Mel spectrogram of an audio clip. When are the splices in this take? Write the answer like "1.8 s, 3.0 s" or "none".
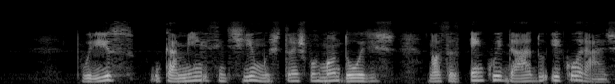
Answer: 1.4 s, 2.0 s, 3.4 s, 4.6 s

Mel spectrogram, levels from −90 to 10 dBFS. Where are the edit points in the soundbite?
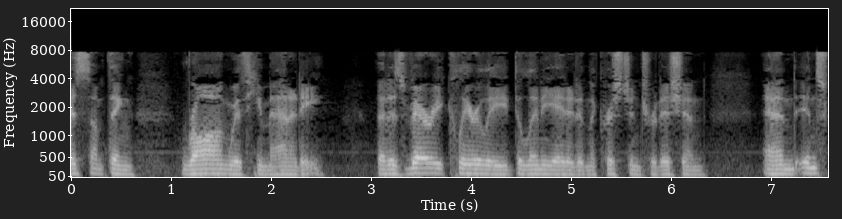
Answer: none

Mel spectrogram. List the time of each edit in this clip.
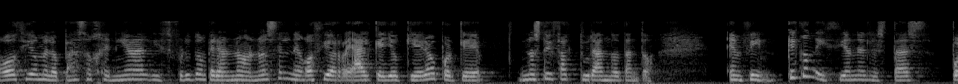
2.0 s, 7.8 s

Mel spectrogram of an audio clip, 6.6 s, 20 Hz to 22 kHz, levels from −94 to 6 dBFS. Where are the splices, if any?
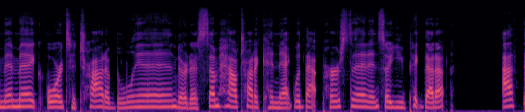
none

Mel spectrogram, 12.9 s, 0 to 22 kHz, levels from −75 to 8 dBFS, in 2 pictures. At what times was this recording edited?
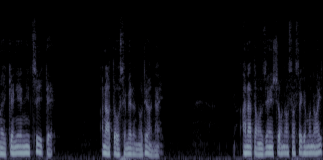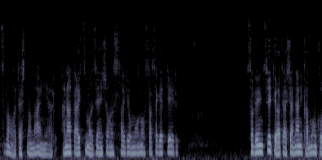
none

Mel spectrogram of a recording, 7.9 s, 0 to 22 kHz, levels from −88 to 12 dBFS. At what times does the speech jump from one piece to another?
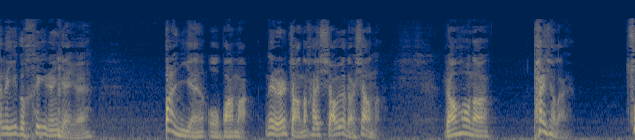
3.2 s, 6.6 s

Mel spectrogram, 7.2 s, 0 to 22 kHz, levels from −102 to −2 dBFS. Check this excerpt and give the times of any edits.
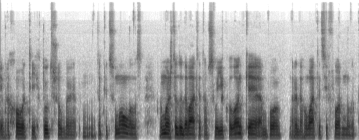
1.9 s, 5.7 s

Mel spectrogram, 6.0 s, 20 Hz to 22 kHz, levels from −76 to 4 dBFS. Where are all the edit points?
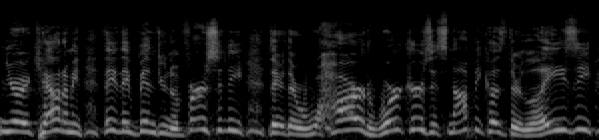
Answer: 1.6 s, 5.0 s

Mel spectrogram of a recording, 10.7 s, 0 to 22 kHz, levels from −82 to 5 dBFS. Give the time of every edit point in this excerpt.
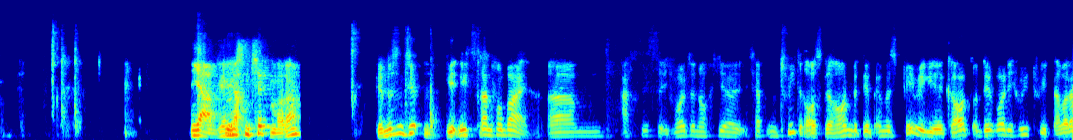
none

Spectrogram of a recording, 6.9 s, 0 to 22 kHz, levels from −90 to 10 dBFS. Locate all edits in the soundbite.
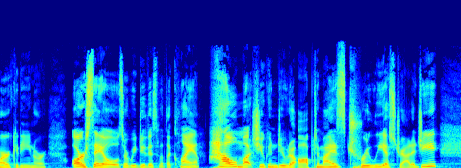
3.0 s

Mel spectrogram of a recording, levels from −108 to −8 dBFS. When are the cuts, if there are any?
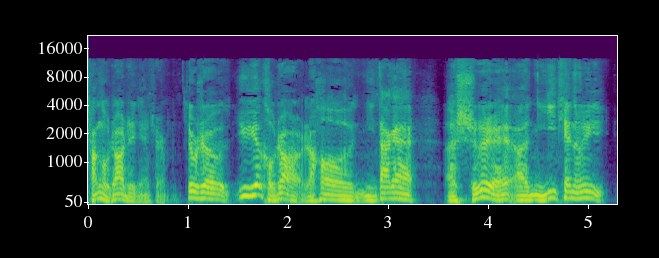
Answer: none

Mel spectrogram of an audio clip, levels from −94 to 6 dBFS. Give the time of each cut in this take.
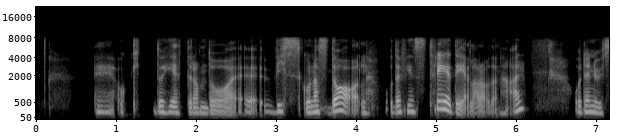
1.3 s

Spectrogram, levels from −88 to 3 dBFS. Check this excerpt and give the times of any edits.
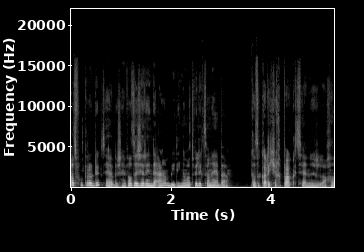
none

